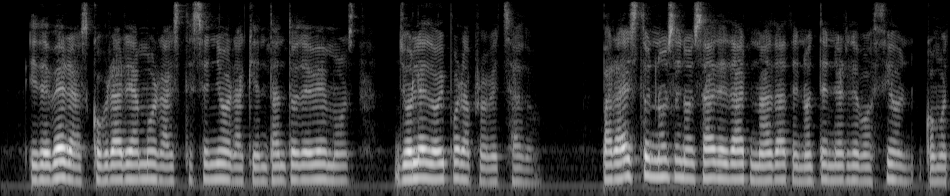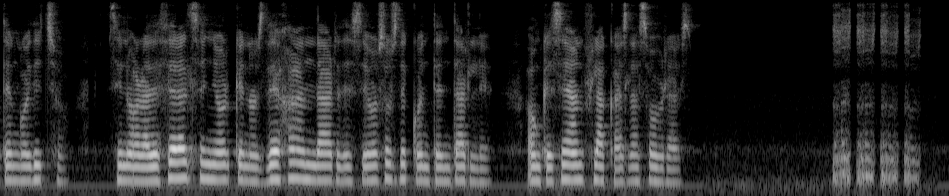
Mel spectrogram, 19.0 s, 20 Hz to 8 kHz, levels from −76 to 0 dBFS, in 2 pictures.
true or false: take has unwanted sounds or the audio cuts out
true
